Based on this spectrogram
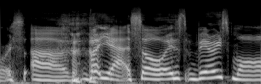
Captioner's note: laughing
